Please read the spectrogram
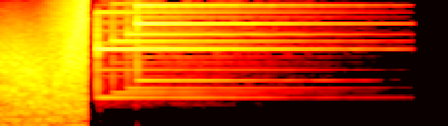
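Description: Ice-magic sound effect: a rising whoosh that cuts off sharply about half a second in. It is followed by a bright sparkling chime of several ringing tones that fades away, marking the ice gleaming.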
